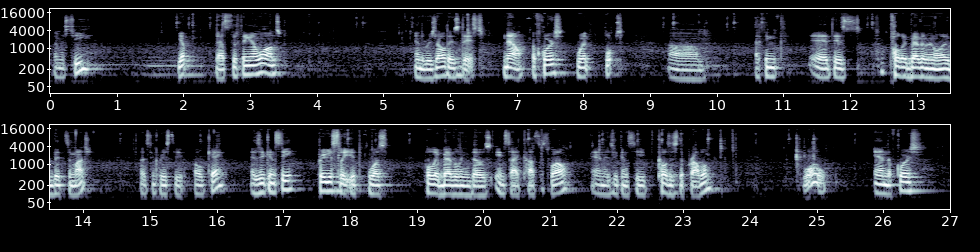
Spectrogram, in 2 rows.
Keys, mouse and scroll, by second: 0.3-1.6 scroll, 5.4-6.8 scroll, 20.1-21.5 scroll, 24.7-27.0 ctrl+z.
